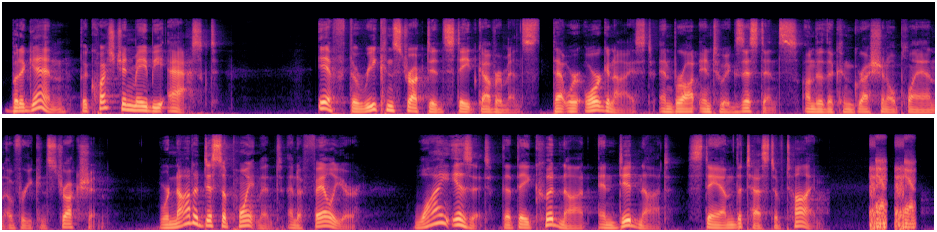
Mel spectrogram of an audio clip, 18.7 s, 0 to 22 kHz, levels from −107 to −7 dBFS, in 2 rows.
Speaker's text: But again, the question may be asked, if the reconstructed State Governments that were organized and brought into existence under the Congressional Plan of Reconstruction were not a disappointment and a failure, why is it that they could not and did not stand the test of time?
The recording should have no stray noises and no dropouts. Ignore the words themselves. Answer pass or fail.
fail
